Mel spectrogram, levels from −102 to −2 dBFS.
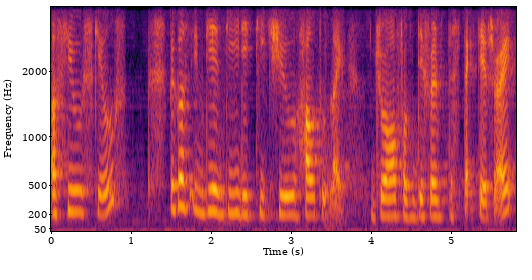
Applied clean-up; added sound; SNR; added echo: neural separator model SepFormer DNS4.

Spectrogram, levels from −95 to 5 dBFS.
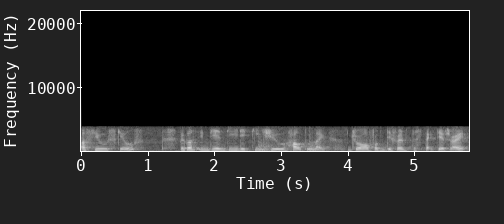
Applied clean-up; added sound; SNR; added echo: none; Explosion; 11 dB; none.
